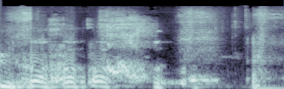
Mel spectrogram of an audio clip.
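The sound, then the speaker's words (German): A loud sneeze followed by a couple of short, breathy bursts, with no talking over it. “Gesundheit, ….”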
